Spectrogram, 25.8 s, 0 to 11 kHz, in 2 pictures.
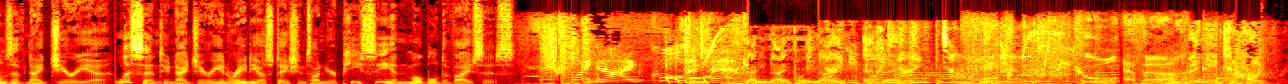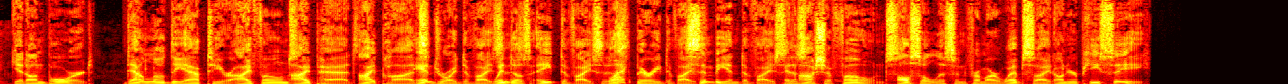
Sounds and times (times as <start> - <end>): Speech: 0.0 - 24.4.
